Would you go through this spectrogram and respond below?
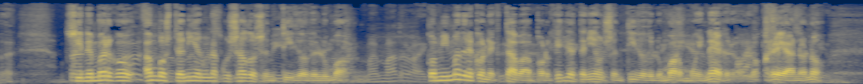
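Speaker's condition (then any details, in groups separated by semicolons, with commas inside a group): No condition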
